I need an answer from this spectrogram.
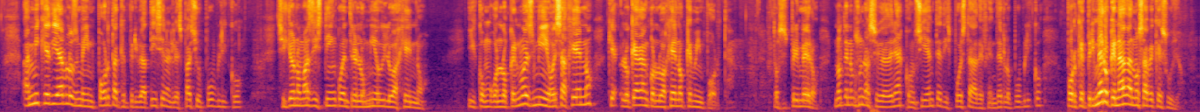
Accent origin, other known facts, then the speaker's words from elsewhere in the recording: Mexico City, Mexico; moved away; ya llevo aquí 30 años, soy chilango de origen, ya me perdonaron después de 30 años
